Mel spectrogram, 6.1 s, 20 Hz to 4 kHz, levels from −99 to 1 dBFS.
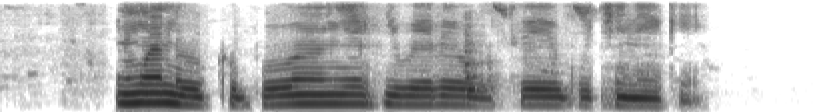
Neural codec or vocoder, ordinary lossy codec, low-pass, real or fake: none; AAC, 24 kbps; 3.6 kHz; real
